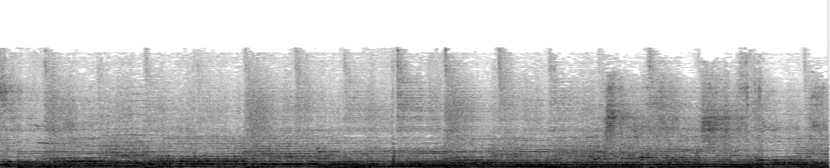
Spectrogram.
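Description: Large mixed choir singing a Christian worship song with acoustic guitar and string accompaniment, over a steady beat.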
